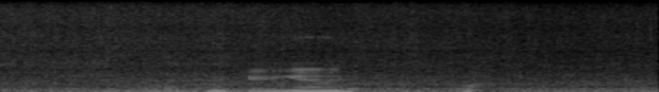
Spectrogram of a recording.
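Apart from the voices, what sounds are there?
honey bees buzzing at an open hive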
